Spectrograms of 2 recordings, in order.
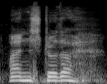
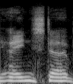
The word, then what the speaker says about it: Anstruther: Oh, Anstruther. Some people say Ainster, but we know someone who's lived there all their life and they've never called it Ainster.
